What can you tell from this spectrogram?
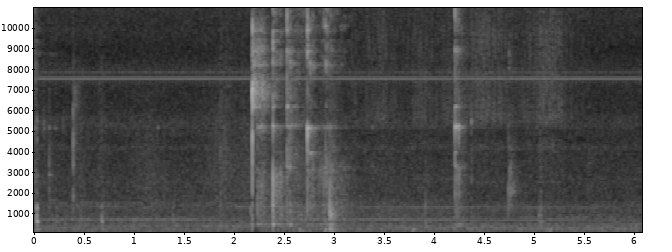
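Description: A small cat toy ball knocked about on a wooden parquet floor by a playing kitten: a quick run of clinks and knocks about two seconds in, then one more sharp clink a couple of seconds later.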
